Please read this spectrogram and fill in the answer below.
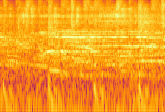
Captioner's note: crowd chatter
